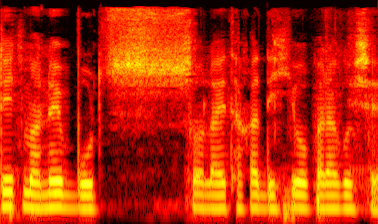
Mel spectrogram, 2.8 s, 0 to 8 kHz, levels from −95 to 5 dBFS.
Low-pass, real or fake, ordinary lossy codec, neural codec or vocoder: 7.2 kHz; real; AAC, 32 kbps; none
